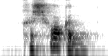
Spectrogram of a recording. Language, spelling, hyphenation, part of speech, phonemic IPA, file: Dutch, geschrokken, ge‧schrok‧ken, verb, /ɣəˈsxrɔ.kə(n)/, Nl-geschrokken.ogg
- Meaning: past participle of schrikken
